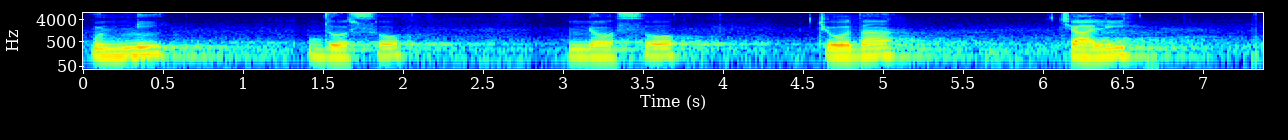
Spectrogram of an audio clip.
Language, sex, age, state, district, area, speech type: Punjabi, male, 18-30, Punjab, Pathankot, urban, spontaneous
